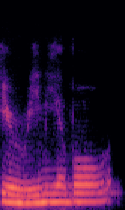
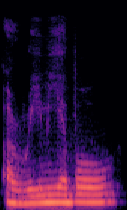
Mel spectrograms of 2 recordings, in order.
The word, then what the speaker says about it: irremeable: It can be pronounced irremeable, irremeable, or irremeable.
